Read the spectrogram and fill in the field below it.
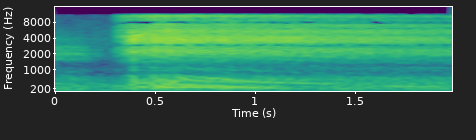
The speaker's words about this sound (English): And now you're going to inhale through your right side, close it, and exhale through the left.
